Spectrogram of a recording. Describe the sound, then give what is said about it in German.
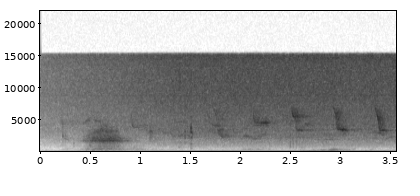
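A pigeon calls faintly and muffled in the background, low dull cooing over a steady hiss, with a few higher chirps and rustles scattered through. “Und im Hintergrund, ganz dumpf, hören wir die nächste Spezialtaube.”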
